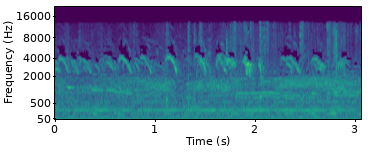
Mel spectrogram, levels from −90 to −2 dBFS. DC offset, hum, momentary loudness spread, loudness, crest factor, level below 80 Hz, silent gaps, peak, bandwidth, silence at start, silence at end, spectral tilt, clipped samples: 0.4%; none; 7 LU; -34 LUFS; 24 dB; -58 dBFS; none; -12 dBFS; 13.5 kHz; 0 s; 0 s; -2 dB/octave; under 0.1%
